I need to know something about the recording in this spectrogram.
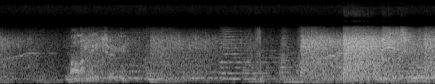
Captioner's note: guns firing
